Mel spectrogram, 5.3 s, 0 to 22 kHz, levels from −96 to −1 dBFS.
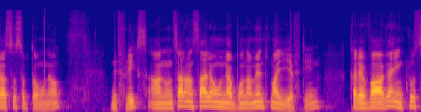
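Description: Throughout the speech there is clock drift between sender and receiver: the sender's clock runs about 3% slow, so the receiver's jitter buffer keeps draining. On a waveform the syllable spacing gradually widens relative to the original, and the rhythm feels faintly sluggish and uneven.

From 0.03 s to 4.54 s, repeated timing corrections compensate by repeating short slices, playing back at an effective 97% speed and adding around 150 ms in total. A spectrogram shows brief duplicated frames at irregular gaps, heard as slight hiccups and a wobbly tempo.

Sudden skips forward occur at 0.56 s, 1.44 s, 2.84 s and 3.64 s, each likely a dropped buffer (overrun), where samples were overwritten before being read. Around 40 ms vanishes at the other three, about a tenth of a second at 1.44 s. The waveform shows an abrupt splice with no silence, and the spectrogram shows a vertical broadband line where the formants jump.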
